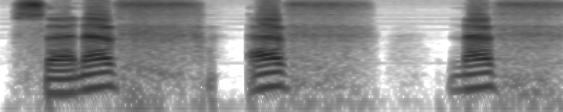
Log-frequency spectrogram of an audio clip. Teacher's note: Pada lafal bacaan sanafrugu, fa-nya kita alirkan nafasnya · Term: huruf fa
